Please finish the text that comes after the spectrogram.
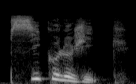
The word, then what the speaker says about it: psychologique: and then Y is pronounced like I, psy, and then it's an exception here because normally we should pronounce it chaud, okay, but then we pronounce it co.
